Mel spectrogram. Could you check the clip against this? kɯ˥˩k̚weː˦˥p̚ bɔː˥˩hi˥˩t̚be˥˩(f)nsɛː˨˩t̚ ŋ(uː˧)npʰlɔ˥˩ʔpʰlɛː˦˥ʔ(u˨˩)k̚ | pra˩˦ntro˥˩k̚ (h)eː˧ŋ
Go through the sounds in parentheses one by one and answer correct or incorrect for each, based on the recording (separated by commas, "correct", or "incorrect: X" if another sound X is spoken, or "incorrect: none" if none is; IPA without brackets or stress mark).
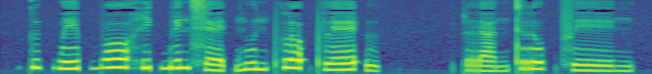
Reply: incorrect: none, correct, incorrect: ɯ˨˩, incorrect: f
